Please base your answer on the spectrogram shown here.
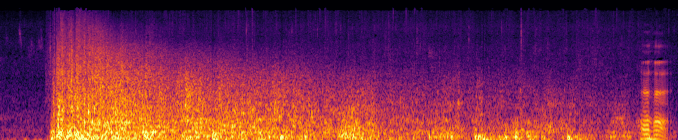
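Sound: thunder and rain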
